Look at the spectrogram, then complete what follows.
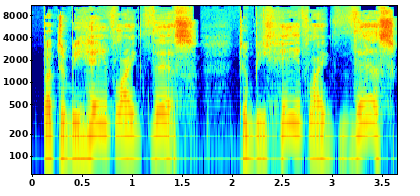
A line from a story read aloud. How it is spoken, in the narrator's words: cried the old man with unrestrained grief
